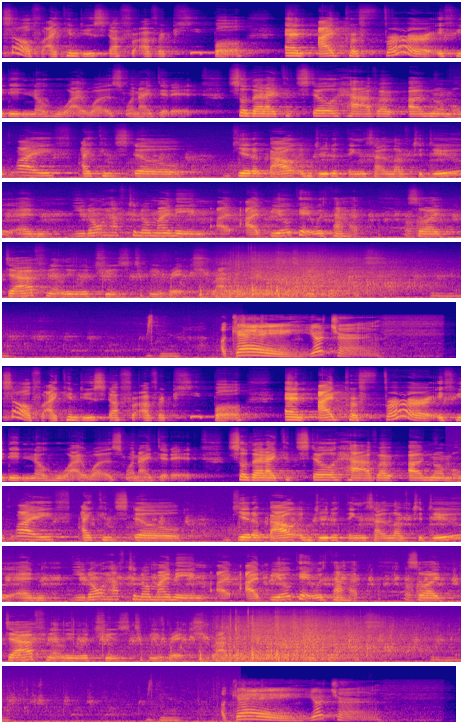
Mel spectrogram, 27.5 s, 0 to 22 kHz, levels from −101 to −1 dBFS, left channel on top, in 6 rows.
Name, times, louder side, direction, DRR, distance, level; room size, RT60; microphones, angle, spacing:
voice 1, 0.0-2.4 2.8-11.0 11.5-17.3 17.8-22.2 22.6-23.0 24.5-24.7, right 2 dB, 20° right, 12 dB, 1.6 m, -28 dB
Fowl, 9.0-25.3, right 3 dB, 70° right, 3.9 m, -37 dB
voice 2, 25.2-27.3, left 5 dB, 45° left, 13 dB, 1.5 m, -28 dB
25.0 x 22.0 x 9.7 m, 0.86 s
head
